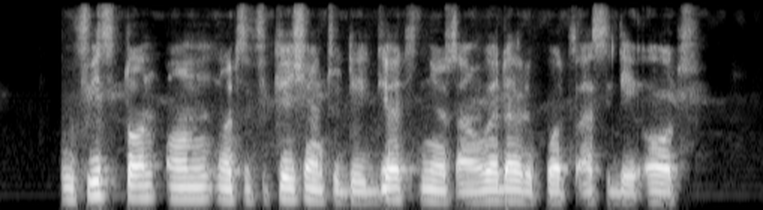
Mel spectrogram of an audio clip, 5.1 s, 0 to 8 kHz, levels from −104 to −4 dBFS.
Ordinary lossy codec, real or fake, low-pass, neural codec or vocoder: none; fake; 7.2 kHz; autoencoder, 48 kHz, 128 numbers a frame, DAC-VAE, trained on Japanese speech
